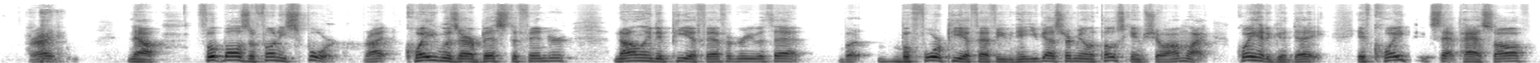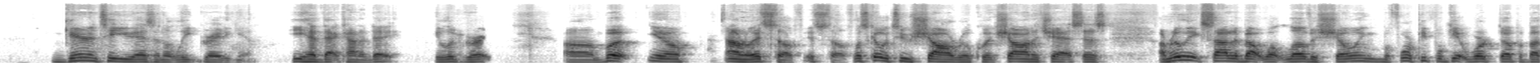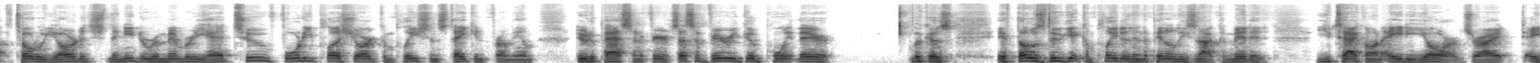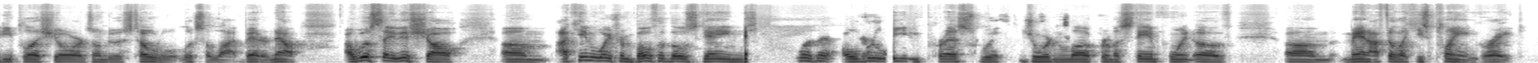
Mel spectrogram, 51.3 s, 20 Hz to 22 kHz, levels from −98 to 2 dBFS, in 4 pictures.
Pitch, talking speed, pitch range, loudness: 145 Hz, 215 wpm, 135-165 Hz, -23 LUFS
